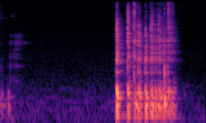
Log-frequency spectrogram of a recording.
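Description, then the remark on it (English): Dice clatter and rattle across a hard surface for under a second, a burst of rapid bright clicks and tumbling knocks, fairly loud, preceded by a faint short noise and quiet; the roll comes up a four. “why don't you roll me”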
